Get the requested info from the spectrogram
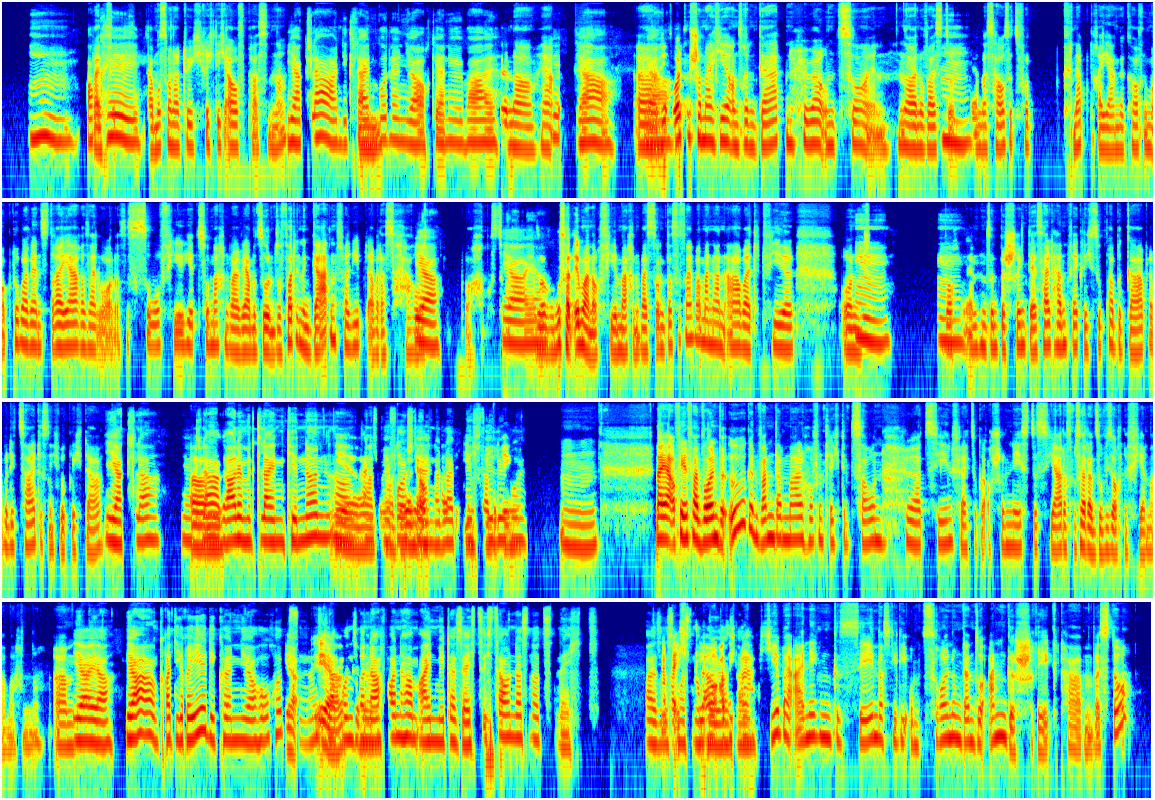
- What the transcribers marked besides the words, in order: static; distorted speech
- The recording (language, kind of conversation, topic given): German, unstructured, Was überrascht dich an der Tierwelt in deiner Gegend am meisten?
